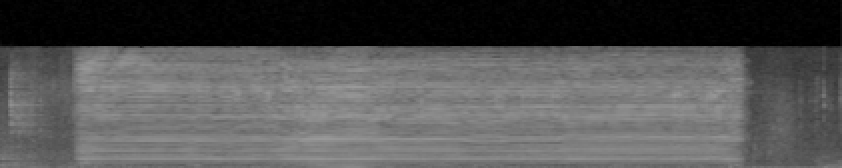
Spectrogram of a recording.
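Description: Handheld electric barbering tool running with a steady buzz. It switches on about half a second in and cuts off about a second before the end, with a brief low bump midway.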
